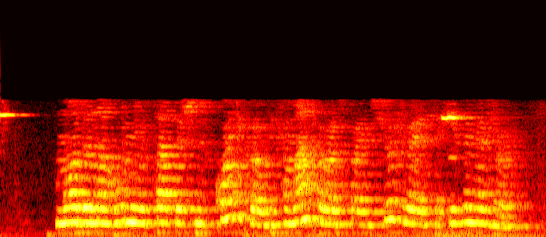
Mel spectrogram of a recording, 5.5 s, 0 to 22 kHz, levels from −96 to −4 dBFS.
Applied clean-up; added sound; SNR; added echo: none; Screech; 11 dB; reverberation time 0.6 s.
